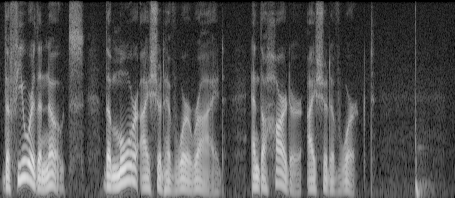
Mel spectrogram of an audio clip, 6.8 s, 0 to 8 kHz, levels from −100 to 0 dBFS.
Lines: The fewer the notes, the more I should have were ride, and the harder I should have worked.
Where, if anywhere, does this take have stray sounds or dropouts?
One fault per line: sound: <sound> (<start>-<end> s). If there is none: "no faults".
sound: thud (6.2-6.5 s)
